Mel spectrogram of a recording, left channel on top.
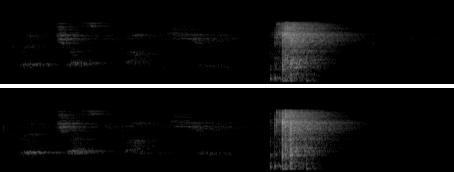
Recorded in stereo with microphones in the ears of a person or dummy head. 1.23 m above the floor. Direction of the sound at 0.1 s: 20° left (ahead or behind).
